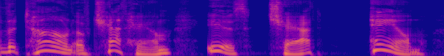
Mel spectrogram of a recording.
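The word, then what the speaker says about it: Chatham: So the proper pronunciation for the town of Catham is Chattam with the accent on the hind end.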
